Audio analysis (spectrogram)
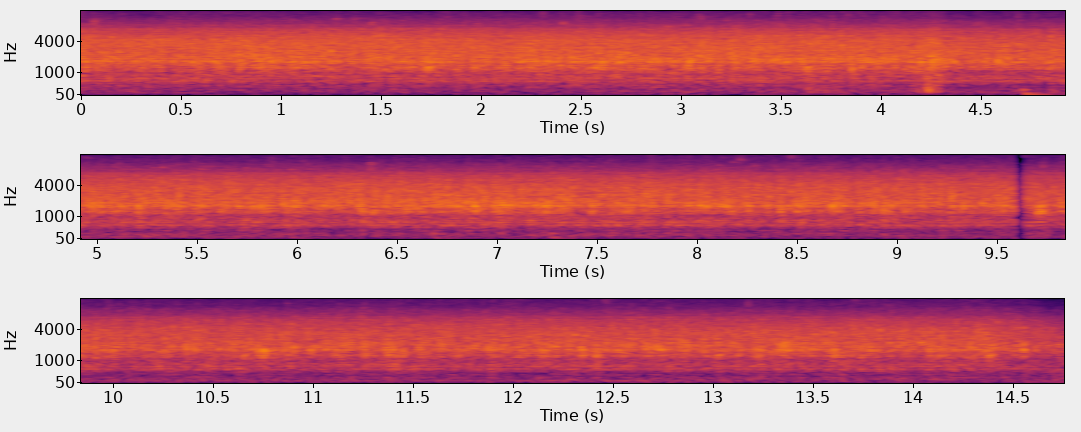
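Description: Salt water cusk fish fries in a pan with a steady, hissing sizzle that stays even and close throughout, broken only by a single faint click.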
